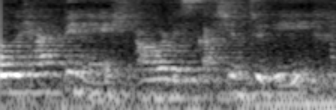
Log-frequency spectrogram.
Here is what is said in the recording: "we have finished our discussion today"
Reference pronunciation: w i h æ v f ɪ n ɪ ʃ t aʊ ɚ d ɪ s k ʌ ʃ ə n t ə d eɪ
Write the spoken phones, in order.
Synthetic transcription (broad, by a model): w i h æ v p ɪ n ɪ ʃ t aʊ ɚ d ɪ s k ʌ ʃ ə n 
